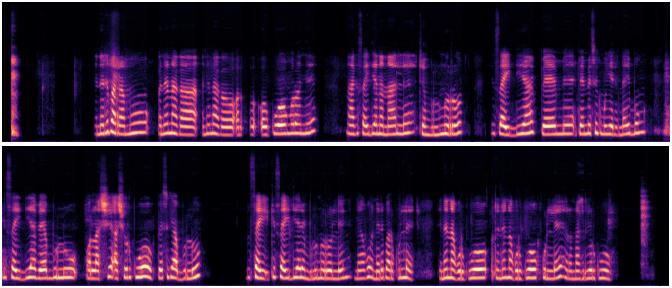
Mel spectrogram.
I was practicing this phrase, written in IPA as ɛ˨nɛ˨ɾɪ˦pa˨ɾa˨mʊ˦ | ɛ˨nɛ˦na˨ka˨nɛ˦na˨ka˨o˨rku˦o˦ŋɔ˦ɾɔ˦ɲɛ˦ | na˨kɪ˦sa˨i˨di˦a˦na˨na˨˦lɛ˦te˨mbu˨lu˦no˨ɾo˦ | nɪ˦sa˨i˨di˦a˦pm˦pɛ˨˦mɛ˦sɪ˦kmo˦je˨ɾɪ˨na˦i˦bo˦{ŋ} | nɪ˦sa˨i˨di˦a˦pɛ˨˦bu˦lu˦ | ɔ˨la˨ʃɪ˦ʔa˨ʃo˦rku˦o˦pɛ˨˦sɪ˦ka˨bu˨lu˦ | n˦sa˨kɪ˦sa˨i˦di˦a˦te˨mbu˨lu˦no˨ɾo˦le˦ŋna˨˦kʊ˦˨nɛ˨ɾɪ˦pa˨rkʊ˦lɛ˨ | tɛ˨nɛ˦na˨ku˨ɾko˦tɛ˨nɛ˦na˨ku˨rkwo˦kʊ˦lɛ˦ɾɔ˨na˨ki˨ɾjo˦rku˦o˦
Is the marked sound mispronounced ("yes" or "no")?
no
